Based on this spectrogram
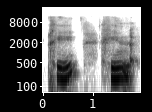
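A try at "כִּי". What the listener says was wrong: So that first word in line 8 is actually key, because there's a dot in there. It sounds more like a K.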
